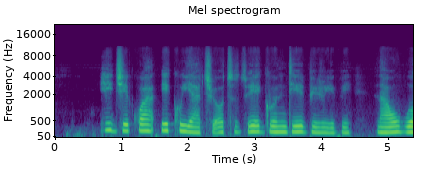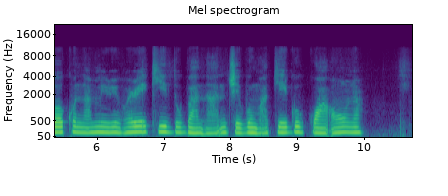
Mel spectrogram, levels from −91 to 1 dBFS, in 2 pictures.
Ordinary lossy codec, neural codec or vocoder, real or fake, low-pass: none; codec, 16 kHz in and 24 kHz out, 0.6 kbps, FocalCodec, streaming, 2048 codes; fake; 10.8 kHz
